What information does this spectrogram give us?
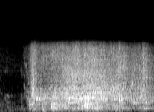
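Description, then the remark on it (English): A heavy belly-flop splash into water as a man falls off a high boat deck, loud, bursting in after a brief quiet and churning into a sustained rush of spraying, sloshing water that fades slightly at the end. “Mm, a belly flopper. Forgot to point his toes, I guess.”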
